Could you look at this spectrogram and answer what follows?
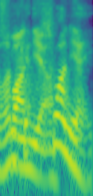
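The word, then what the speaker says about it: Soign: Spell it again. I want to see if I can. S-O-I-G-N. Swanye. I don't know. Swanye.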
